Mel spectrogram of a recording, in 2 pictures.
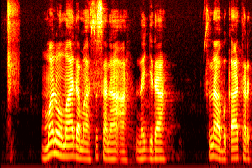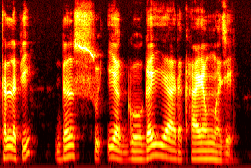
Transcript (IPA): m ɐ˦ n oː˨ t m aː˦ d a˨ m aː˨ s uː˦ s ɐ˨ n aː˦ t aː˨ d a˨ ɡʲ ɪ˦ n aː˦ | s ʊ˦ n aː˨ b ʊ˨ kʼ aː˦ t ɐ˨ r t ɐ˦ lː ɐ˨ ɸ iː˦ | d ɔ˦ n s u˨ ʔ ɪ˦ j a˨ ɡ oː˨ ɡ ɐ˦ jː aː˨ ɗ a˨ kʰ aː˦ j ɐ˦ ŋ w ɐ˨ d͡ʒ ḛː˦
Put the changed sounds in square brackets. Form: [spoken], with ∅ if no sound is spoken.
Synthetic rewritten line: m ɐ˦ n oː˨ [∅] m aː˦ d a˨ m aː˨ s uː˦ s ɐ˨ n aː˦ [ʔ] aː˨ [n] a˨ ɡʲ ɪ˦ [d] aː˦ | s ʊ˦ n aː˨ b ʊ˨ kʼ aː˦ t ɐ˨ r t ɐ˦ lː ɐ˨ ɸ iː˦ | d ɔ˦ n s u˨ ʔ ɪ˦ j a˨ ɡ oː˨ ɡ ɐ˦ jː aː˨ [d] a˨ kʰ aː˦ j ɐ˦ ŋ w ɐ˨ d͡ʒ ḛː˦

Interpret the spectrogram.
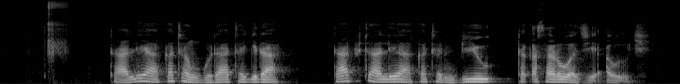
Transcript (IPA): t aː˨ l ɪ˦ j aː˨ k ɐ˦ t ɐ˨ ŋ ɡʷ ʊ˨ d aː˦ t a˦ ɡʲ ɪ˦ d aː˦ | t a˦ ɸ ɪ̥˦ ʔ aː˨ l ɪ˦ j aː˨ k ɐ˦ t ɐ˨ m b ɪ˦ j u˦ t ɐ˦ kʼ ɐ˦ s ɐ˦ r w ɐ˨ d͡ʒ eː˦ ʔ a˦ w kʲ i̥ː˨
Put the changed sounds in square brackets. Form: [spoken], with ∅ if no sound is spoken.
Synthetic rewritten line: t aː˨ l ɪ˦ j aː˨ k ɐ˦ t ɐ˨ ŋ ɡʷ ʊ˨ d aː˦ t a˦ ɡʲ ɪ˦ d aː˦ | t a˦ ɸ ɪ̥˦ [t] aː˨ l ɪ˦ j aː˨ k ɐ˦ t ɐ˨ m b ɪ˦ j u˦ t [a˦] kʼ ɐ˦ s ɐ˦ r w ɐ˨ d͡ʒ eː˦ ʔ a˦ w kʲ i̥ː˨

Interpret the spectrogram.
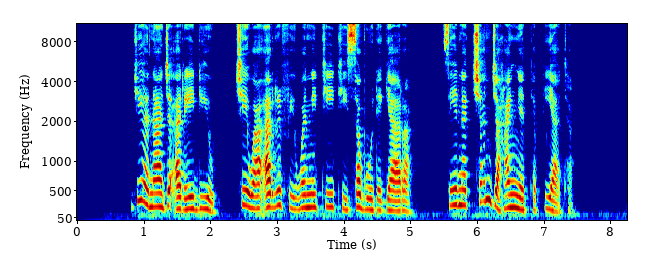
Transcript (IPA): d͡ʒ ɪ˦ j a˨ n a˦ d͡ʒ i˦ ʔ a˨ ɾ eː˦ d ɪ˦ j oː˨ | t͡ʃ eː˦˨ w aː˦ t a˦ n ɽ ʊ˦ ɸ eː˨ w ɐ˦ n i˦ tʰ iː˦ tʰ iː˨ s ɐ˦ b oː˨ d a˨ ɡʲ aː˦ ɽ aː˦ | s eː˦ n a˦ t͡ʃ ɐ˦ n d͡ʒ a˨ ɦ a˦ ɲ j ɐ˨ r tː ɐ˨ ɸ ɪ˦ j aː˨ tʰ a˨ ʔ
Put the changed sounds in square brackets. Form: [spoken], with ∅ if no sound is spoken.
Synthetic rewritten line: d͡ʒ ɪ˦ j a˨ n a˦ d͡ʒ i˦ ʔ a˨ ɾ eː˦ d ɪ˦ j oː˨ | t͡ʃ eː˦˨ w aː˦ [ʔ] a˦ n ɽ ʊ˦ ɸ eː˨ w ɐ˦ n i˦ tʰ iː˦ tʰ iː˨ s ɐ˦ b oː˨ d a˨ ɡʲ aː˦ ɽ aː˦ | s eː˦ n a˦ t͡ʃ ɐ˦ n d͡ʒ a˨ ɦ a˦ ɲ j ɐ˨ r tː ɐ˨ ɸ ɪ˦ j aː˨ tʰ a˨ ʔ

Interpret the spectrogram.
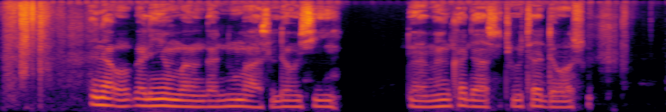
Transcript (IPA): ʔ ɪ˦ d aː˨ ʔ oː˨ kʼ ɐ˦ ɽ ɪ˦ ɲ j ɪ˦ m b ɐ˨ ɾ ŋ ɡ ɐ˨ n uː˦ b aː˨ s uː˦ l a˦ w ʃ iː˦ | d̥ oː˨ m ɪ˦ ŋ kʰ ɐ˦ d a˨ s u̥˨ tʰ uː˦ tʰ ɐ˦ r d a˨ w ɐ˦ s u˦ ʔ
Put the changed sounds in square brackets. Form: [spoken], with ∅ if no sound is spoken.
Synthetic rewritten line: ʔ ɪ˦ [n] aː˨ ʔ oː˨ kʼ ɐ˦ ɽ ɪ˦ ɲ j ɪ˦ m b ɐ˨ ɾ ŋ ɡ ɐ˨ n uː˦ [m] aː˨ s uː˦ l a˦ w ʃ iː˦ | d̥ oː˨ m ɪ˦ ŋ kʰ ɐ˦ d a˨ s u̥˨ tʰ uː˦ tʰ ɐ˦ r d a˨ w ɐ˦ s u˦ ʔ

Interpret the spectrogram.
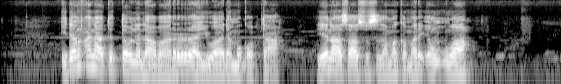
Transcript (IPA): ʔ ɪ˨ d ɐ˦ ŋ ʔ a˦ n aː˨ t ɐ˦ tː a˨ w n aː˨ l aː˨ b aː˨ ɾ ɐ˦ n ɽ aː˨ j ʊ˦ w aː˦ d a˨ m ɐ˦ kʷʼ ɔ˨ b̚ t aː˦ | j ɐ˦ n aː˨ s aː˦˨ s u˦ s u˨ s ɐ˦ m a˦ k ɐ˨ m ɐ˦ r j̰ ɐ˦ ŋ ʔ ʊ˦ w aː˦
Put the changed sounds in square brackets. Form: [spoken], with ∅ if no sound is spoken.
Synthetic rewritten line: ʔ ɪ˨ d ɐ˦ ŋ ʔ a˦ n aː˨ t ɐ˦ tː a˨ w n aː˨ l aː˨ b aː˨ ɾ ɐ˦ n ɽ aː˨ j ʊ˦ w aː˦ d a˨ m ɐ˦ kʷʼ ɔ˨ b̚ t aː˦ | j ɐ˦ n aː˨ s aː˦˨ s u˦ s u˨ [z] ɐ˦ m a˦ k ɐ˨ m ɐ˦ r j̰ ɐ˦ ŋ ʔ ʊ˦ w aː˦

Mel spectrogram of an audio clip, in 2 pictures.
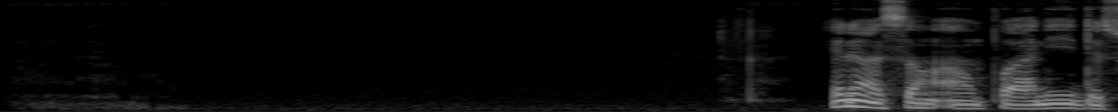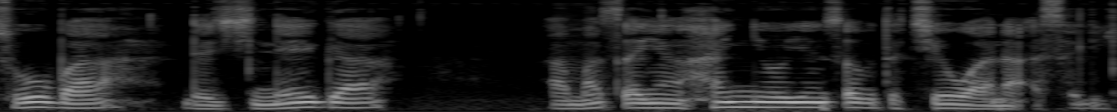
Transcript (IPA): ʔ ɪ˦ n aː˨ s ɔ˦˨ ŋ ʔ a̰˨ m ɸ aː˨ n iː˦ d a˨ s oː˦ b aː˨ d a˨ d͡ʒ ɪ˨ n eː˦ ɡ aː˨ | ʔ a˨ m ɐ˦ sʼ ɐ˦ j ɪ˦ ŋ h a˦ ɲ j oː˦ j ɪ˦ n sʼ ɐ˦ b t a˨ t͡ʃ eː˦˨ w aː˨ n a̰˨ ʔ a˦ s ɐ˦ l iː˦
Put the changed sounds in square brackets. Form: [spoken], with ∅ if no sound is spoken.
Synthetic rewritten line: ʔ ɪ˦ n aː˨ s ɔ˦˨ ŋ ʔ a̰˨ m ɸ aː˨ n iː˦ d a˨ s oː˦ b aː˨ d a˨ d͡ʒ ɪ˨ n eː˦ ɡ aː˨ | ʔ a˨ m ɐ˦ sʼ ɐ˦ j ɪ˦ ŋ h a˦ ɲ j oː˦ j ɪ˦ n sʼ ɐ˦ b t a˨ t͡ʃ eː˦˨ w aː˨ n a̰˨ ʔ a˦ s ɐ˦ l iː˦

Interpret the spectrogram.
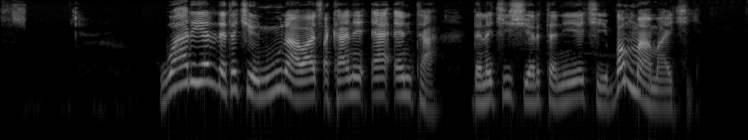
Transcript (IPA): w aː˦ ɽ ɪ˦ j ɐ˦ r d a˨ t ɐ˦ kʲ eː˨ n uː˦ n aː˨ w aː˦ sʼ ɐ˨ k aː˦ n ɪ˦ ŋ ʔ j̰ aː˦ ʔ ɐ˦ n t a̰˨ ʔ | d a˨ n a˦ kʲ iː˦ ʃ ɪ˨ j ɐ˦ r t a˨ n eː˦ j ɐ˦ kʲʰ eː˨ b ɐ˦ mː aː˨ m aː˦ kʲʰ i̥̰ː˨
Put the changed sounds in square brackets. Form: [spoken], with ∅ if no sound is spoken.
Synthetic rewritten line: w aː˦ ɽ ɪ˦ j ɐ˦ r d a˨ t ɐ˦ kʲ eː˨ n uː˦ n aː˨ w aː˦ sʼ ɐ˨ k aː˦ n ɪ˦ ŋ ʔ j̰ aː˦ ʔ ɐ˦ n t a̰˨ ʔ | d a˨ n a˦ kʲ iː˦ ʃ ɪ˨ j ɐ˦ r t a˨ n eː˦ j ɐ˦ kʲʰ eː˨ b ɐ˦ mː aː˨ m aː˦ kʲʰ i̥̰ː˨

